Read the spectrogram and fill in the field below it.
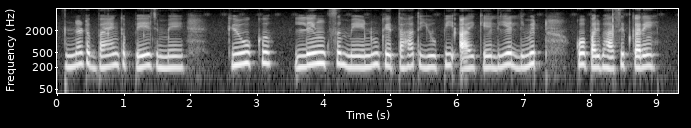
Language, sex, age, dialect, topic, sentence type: Hindi, female, 18-24, Awadhi Bundeli, banking, statement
